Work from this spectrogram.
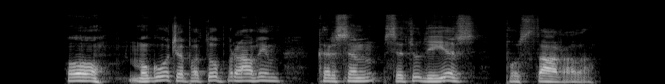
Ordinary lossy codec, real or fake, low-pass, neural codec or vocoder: none; real; none; none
